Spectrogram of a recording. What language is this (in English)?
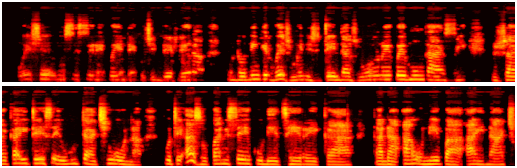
Ndau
